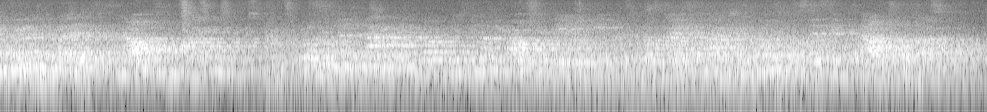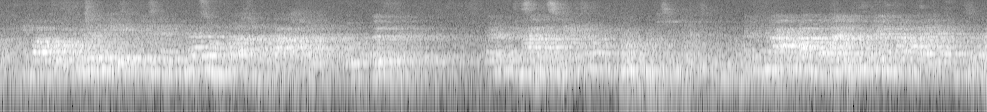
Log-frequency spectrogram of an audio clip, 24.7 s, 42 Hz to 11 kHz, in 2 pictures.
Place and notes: tondatei.de: klosterkirche roggenburg
klosterkirche, glocken, gebimmel
Roggenburg, Germany, 11 September 2010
